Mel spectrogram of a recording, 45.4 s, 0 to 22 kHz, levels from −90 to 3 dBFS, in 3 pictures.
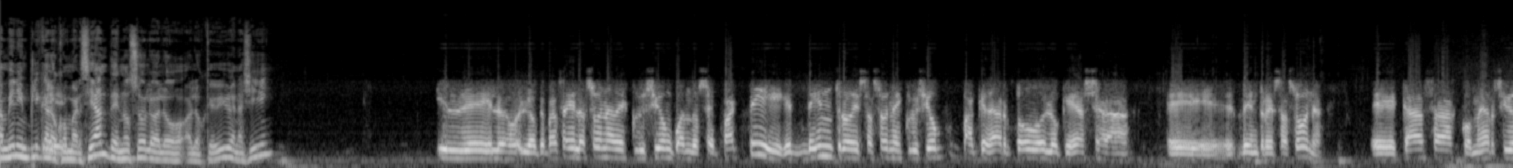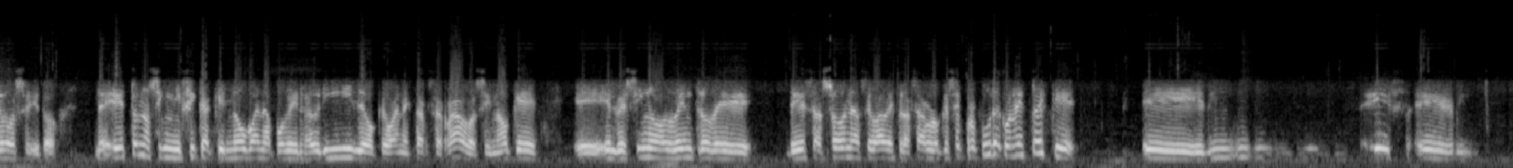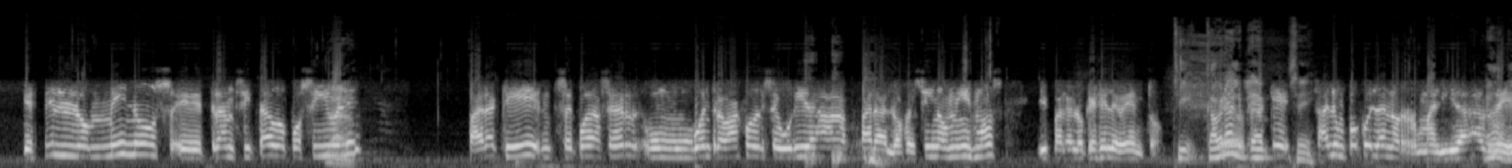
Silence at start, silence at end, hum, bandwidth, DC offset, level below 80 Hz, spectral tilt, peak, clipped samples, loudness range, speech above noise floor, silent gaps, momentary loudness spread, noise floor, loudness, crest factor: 0 s; 0 s; none; 12.5 kHz; under 0.1%; -58 dBFS; -5.5 dB/octave; -8 dBFS; under 0.1%; 4 LU; 38 dB; none; 7 LU; -58 dBFS; -21 LUFS; 12 dB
